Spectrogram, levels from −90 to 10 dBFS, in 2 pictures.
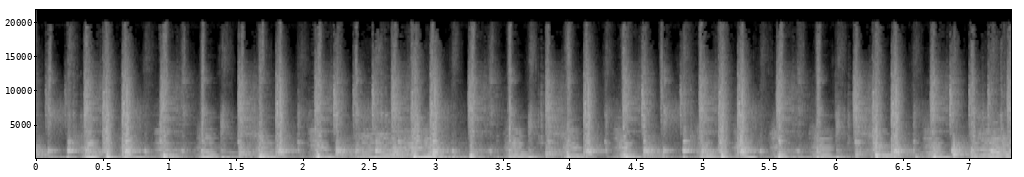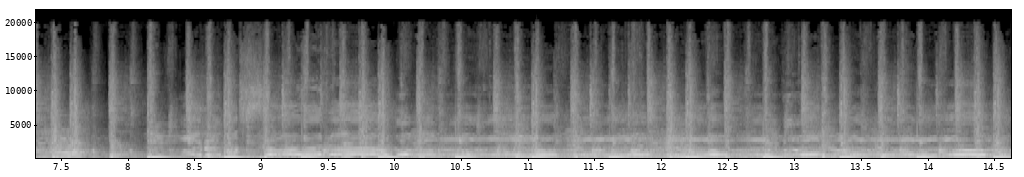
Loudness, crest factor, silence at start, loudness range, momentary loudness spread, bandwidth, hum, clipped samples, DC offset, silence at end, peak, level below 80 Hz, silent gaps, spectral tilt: -14 LUFS; 14 dB; 0 s; 6 LU; 9 LU; over 20 kHz; none; under 0.1%; under 0.1%; 0 s; 0 dBFS; -22 dBFS; none; -4.5 dB/octave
